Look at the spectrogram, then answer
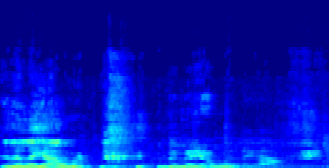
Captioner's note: chuckles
